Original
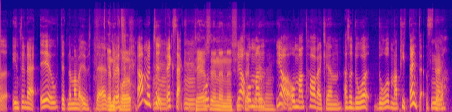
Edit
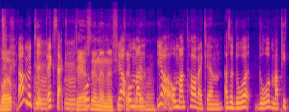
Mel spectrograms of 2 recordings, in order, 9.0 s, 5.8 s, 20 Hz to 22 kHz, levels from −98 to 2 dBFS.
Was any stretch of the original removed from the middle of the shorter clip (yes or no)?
no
